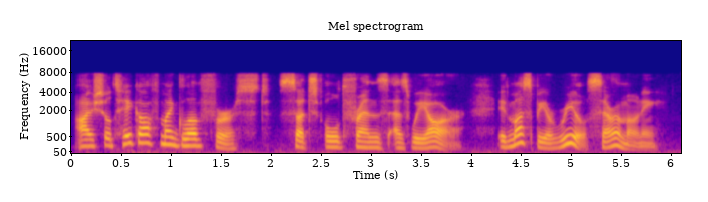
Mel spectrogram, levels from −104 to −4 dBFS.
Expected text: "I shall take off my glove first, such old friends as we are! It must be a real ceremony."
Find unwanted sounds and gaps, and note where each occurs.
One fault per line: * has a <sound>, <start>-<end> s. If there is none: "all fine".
all fine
